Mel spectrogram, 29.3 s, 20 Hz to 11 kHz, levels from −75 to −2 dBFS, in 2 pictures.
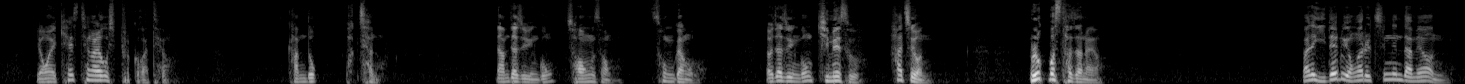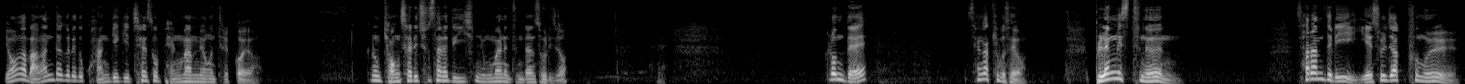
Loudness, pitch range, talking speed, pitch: -28 LUFS, 120-180 Hz, 250 characters per minute, 150 Hz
